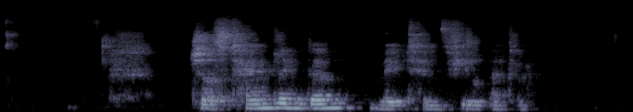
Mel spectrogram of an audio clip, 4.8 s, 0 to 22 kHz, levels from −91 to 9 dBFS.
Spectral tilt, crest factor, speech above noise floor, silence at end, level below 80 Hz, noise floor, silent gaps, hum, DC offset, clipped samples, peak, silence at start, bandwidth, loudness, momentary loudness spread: -4.5 dB/octave; 18 dB; 51 dB; 0.8 s; -78 dBFS; -88 dBFS; none; none; under 0.1%; under 0.1%; -22 dBFS; 0.05 s; 11.5 kHz; -36 LUFS; 20 LU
